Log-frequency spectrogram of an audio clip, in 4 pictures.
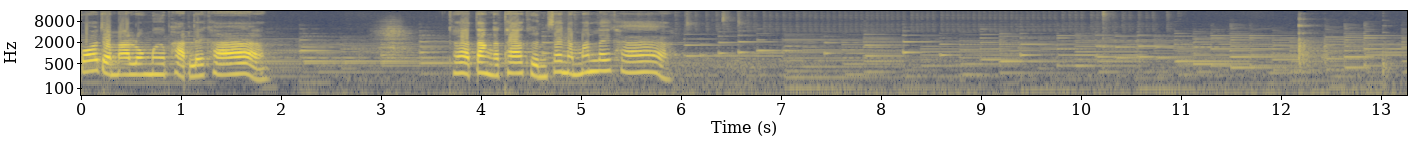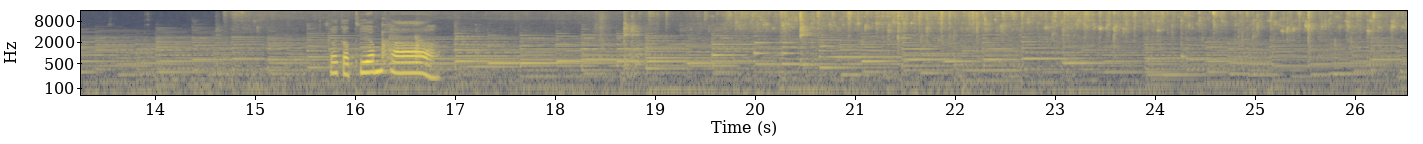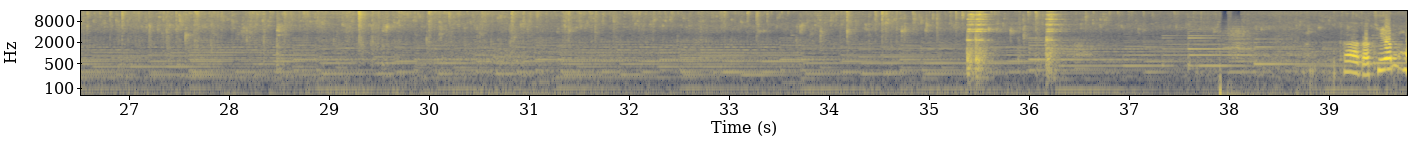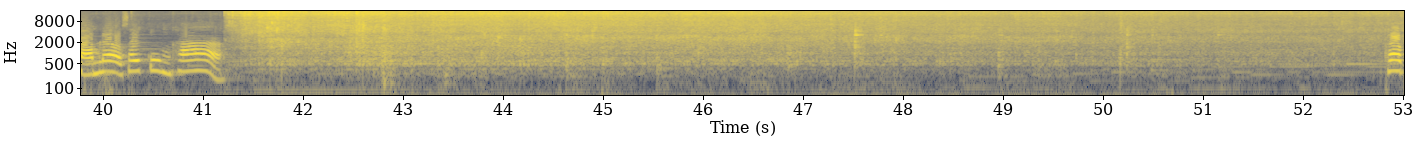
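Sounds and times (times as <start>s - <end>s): slow background music: 0.0s - 53.0s
garlic sizzling in oil: 18.4s - 37.6s, 41.2s - 53.0s
spatula scraping and tapping wok: 42.5s - 51.2s.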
